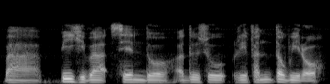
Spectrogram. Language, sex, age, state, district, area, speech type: Manipuri, male, 18-30, Manipur, Tengnoupal, rural, spontaneous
